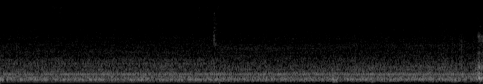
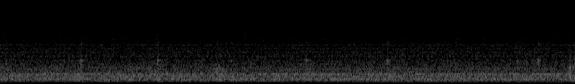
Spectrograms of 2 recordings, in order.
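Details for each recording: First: Faint, steady mid-pitched hum with no clicks or scraping from a 3 TB Hitachi 3.5-inch hard drive in an AgeStar 3UB3A8 USB external enclosure; drive spinning normally and sounds healthy. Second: 3 TB 3.5-inch hard drive in an AgeStar 3UB3A8 USB enclosure while loading data: faint regular ticks about every 0.75 s over soft hiss; it did not click inside the PC, possibly insufficient power. Hard drive clicking.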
